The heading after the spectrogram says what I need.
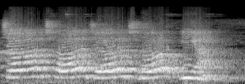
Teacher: जब हमारा जीभ तालु को छूते हुए निकलता है तो हम इसको तालव्य कहते हैं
